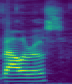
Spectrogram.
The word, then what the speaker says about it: Valeros: The Paizo people call it Valeros?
